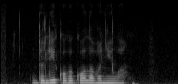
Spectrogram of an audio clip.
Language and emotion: Russian, neutral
